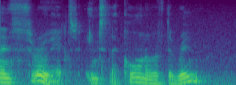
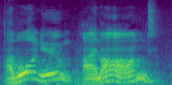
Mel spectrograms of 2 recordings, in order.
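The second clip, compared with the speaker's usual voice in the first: higher, loud blustering warning; threatening shout; 7 semitones higher, 7 dB louder than usual. Acted. Uncle Vernon warning the intruder, loud and threatening. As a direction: bluff hard, you have a gun.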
